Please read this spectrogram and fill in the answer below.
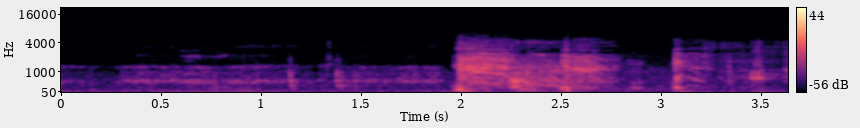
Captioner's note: coughs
